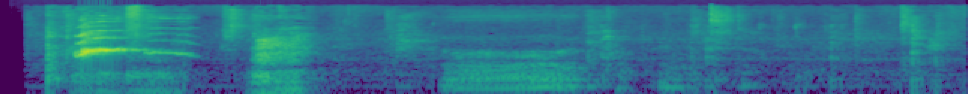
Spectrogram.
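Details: Pet Welsh Corgi showing herding instinct while with a dachshund at home: a sharp rising yelp, then a short throaty outburst and a longer low rumbling growl, followed by faint scattered noises.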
